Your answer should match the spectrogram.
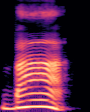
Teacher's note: For example, Ba, meaning crazy, is in the falling tone because the single syllable in the word Ba begins with a middle-class consonant Bo by Mai and has the tone mark Mai To.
